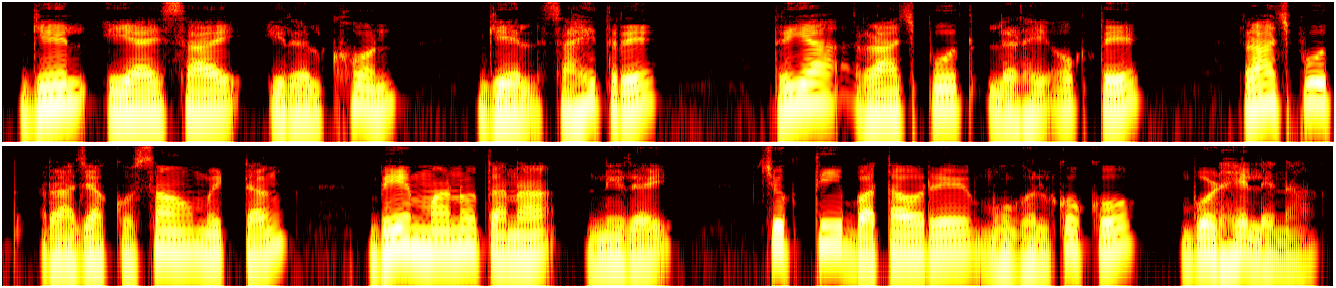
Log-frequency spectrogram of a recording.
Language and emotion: Santali, neutral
